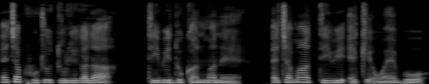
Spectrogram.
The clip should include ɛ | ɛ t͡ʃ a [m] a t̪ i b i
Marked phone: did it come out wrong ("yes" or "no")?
no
